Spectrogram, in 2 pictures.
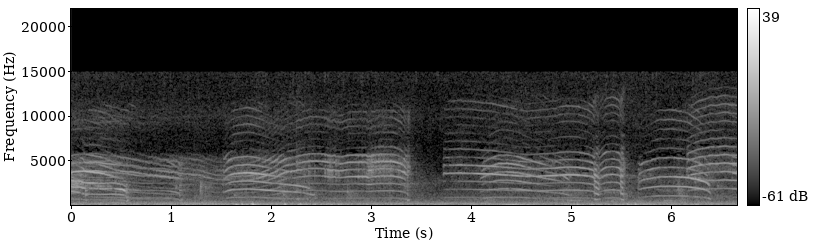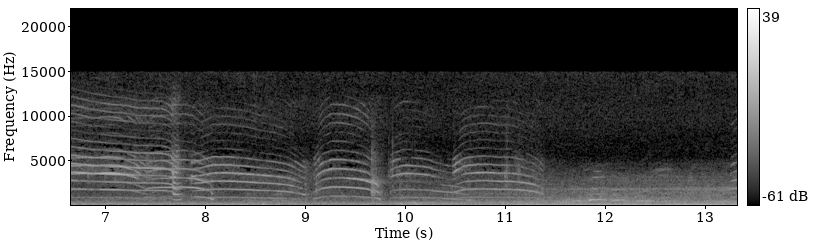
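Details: Five hungry kittens meow while waiting for their mother to return and feed them; many overlapping high arched meows crowd the first eleven seconds, several at once, then fade, over a low steady hum.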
